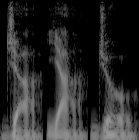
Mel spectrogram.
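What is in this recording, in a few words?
"jayajo", concatenated syllables; Affixing experiment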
